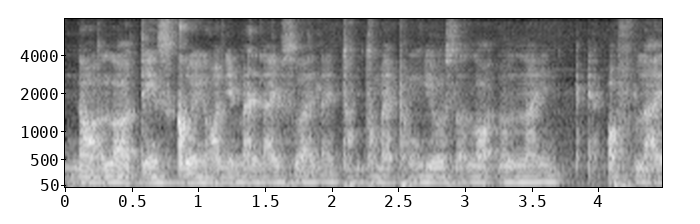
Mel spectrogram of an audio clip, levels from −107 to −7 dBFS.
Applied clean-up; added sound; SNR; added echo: neural separator model SepFormer DNS4.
